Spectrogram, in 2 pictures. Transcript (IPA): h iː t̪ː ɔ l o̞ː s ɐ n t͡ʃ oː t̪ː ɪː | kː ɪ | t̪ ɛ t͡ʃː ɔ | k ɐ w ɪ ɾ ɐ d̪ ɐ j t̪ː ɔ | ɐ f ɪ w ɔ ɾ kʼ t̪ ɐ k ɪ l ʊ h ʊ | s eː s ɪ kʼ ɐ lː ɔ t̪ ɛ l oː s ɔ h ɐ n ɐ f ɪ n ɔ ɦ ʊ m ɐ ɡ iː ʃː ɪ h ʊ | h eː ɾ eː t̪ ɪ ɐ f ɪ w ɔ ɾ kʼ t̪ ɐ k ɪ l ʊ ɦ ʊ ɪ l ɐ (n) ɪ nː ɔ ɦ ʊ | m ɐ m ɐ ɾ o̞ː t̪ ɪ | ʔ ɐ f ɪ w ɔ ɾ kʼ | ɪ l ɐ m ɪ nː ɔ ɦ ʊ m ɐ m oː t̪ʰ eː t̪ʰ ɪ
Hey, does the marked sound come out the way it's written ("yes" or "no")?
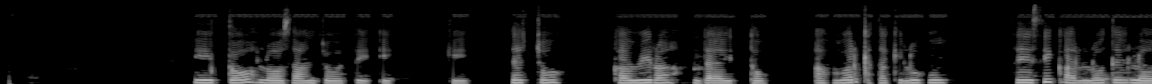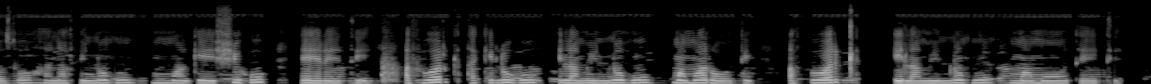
no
